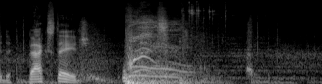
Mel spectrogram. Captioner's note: laughs at dismay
